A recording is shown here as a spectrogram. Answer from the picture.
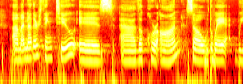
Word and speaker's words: Quran: So, Quran, I think it makes the same sound as like quack, Quran.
